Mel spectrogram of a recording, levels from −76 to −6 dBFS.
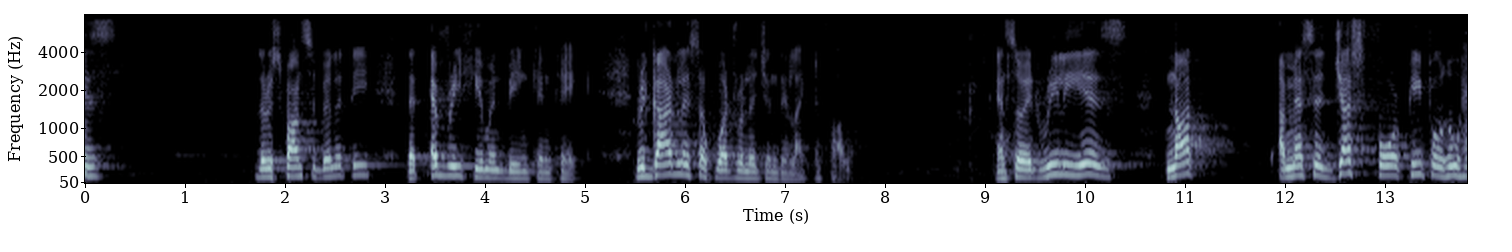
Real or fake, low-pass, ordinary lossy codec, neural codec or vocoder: real; 7.2 kHz; Opus, 64 kbps; none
